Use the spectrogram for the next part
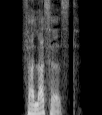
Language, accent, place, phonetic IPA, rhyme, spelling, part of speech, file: German, Germany, Berlin, [fɛɐ̯ˈlasəst], -asəst, verlassest, verb, De-verlassest.ogg
- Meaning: second-person singular subjunctive I of verlassen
